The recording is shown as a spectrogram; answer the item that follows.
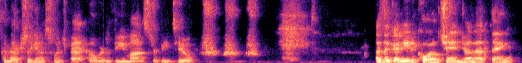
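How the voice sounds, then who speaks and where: A man's voice: mid-range voice, steady tone, normal speed, noisy background. Echoey young man chatting on a livestream. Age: 20s. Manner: rambling, thinking aloud. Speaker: live stream host, vape product reviewer. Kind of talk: casual live stream chat, answering viewer questions.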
